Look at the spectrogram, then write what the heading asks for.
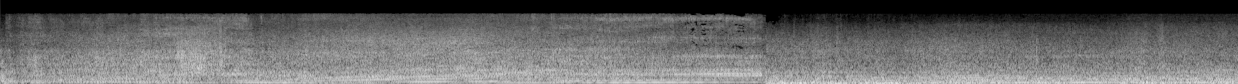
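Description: Car engines revving hard during a chase, their pitch climbing and dropping as they accelerate and change gear. A little over halfway through, the sound changes abruptly to a steadier engine drone.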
